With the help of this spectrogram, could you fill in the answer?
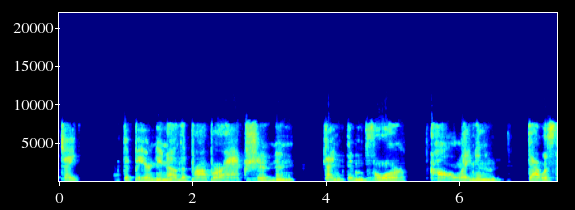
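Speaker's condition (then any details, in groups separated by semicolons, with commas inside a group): Laryngectomy after cancer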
